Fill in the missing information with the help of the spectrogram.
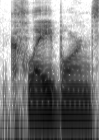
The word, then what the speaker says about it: Claiborne: So uh, it's my Instagram is uh, s underscore Claiborne Smith, and Claiborne is spelled C L A I B O R N E.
